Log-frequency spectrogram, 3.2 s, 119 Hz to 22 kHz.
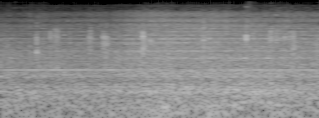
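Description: Steady rumble of a double-decker passenger train running in the Nordbahn Train Simulator 2021 game, a continuous rail hum with faint higher clicks, no talking.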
